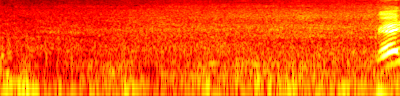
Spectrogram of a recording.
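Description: Wind buffeting the microphone over the steady wash of surf, with a voice calling a rising "ready" right at the end.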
